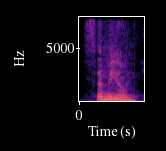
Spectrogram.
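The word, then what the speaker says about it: Sémillon: Now, this is just the pronunciation of this. Got to be careful. Semillon. – It's very simple. Semillon.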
